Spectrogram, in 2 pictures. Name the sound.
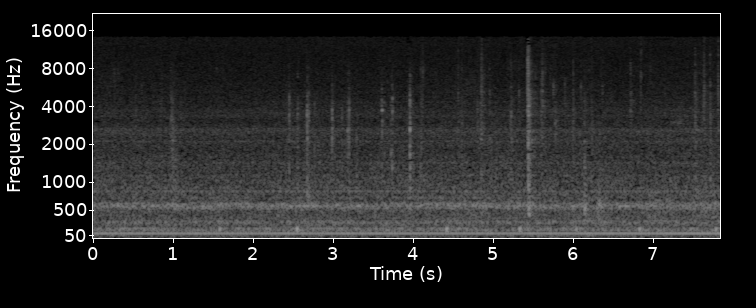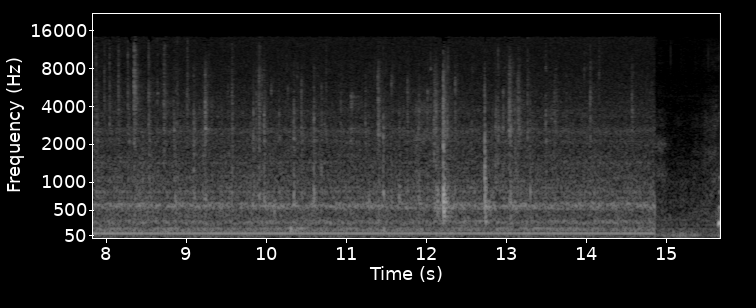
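typing a name on a computer keyboard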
